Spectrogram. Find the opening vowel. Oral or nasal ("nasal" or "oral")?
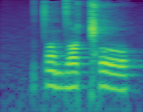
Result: nasal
